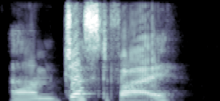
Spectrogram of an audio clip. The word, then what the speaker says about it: justify: Justify. Justify. So first syllable stress.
